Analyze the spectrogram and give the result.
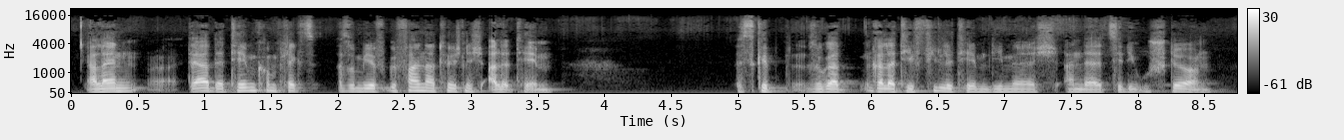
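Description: An unremarkable speaking voice from a man, medium in pitch, at a moderate pace with fairly even intonation, in a very clean recording with a silent background. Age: young. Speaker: podcast co-host, civil servant. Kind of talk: casual political discussion.

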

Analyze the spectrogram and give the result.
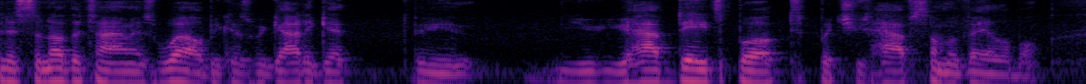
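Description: A man's medium-pitched voice at a very fast pace, with big swings in loudness. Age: 40s. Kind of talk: casual chat. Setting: studio. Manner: animated.

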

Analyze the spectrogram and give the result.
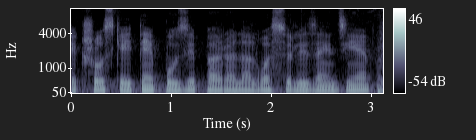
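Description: A man speaks in a monotone, flat delivery. His voice is fairly high, with a dark, mellow tone. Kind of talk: podcast interview. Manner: halting, many repetitions.

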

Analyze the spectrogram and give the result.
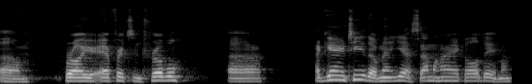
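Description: On a very clean recording with a silent background, a man with a Texan accent speaks at a fairly high pitch with a dark, mellow tone, fairly even intonation, a fairly quick pace and long, frequent pauses. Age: 30s. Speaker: podcast host. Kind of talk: casual, crude comedic rant. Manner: crude, joking.

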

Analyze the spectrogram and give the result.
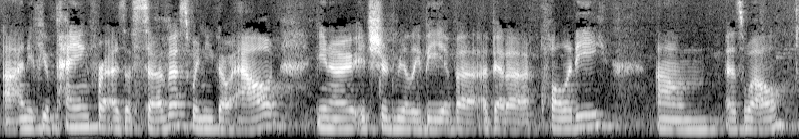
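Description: Speaking in an Australian accent, a woman uses a fairly low pitch, a moderate pace and fairly even intonation. Audible room echo and noticeable background noise fill the recording. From Australia, Sydney. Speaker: tea ceremony researcher. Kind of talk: casual conversation. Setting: conference.

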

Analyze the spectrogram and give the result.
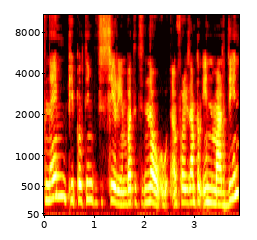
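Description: A woman speaks with a fairly high pitch and ordinary pitch variation. Her tone is slightly mellow.

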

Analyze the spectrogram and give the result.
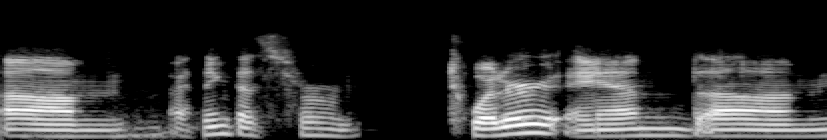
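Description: Using fairly even intonation, a man with a Buffalo accent speaks at a medium pitch. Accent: Western New York (Buffalo) American. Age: 30s. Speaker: physical therapist. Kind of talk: casual chat. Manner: hesitant, many fillers.

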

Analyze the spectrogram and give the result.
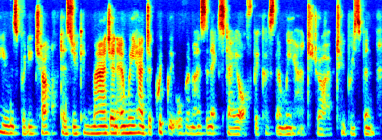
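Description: A woman with an Australian accent speaks in a fairly low pitch. The sound is dry and close with no echo, over a quiet background. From Queensland, Australia (Toowoomba area). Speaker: adoptive mother, stay-at-home mum. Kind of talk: interview, personal story.

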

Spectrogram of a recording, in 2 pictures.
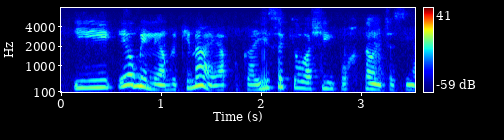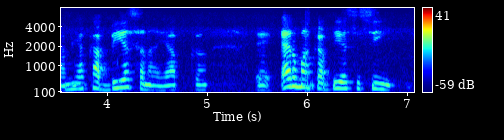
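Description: A woman with a fairly high pitch talks at a fairly quick pace, her voice somewhat breathy and her pitch swinging very widely. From Niterói, Rio de Janeiro state, Brazil. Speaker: geography professor. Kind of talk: interview.

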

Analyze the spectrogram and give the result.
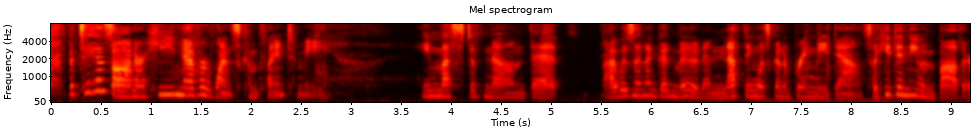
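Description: This woman's voice is fairly high and somewhat breathy. She speaks at a moderate pace with lively intonation. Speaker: podcast host. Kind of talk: personal monologue.

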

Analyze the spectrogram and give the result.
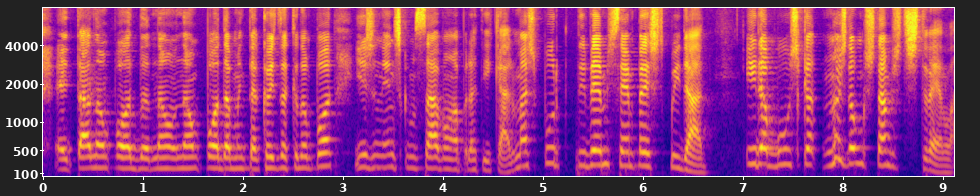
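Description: With a plain, everyday voice, a woman speaks at a fairly quick pace and medium pitch, her intonation lively and hardly any pauses between words. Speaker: accountant and tax trainer. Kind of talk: podcast interview.

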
